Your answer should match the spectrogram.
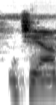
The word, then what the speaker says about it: ज्ञ: बहुत से लोग इसको ज्ञा पढ़ते हैं, ज्ञा से ज्ञानी, लेकिन ज्ञा नहीं होता है, इसका शुद्ध उच्चारण है ज्या। क्योंकि ये जो ज्ञा है, जिसको हम ज्ञा पढ़ रहे हैं, ज्या को ज्ञा पढ़ रहे हैं, तो इस ज्या में जा धन वा आता है, इसलिए इसका शुद्ध उच्चारण होता है ज्या।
